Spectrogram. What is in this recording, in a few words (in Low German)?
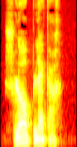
"schlopplecker", Platt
